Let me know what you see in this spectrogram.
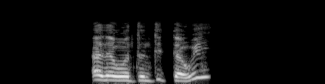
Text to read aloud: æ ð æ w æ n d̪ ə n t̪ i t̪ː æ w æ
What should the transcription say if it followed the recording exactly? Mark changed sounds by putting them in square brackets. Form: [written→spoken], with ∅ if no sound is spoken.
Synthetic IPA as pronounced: æ ð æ w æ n [d̪→t̪] ə n t̪ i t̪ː æ w [æ→i]

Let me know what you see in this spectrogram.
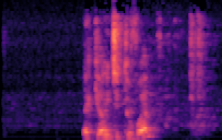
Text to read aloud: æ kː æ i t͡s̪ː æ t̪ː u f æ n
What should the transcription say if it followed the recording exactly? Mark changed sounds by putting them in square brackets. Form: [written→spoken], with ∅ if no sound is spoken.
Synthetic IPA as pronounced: æ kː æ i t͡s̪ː [æ→i] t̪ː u [f→v] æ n

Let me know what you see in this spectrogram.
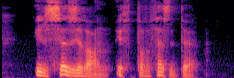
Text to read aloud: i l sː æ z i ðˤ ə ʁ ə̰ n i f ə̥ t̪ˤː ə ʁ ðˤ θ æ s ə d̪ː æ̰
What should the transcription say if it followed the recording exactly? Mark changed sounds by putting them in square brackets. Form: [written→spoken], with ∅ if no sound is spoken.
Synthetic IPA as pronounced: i l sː æ z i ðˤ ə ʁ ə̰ n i [f→θ] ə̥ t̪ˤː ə [ʁ→∅] ðˤ θ æ s ə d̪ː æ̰

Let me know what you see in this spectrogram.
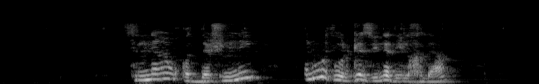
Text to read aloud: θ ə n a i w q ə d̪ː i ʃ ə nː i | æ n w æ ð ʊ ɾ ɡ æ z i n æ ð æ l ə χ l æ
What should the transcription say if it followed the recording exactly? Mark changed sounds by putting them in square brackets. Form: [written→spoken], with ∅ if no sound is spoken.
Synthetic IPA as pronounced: θ ə [n→nː] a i w q ə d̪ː [i→æ] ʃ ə nː i | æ n w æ [ð→θ] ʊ ɾ ɡ æ z i n æ ð [æ→i] l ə χ l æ

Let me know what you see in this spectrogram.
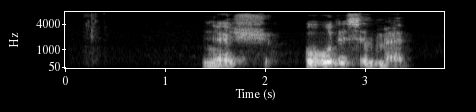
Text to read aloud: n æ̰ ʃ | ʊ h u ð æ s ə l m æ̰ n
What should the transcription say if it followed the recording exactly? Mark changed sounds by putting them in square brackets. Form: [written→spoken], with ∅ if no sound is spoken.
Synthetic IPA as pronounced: n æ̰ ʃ | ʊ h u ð æ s ə l m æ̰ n

